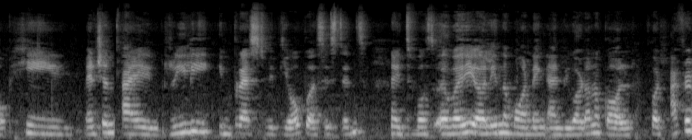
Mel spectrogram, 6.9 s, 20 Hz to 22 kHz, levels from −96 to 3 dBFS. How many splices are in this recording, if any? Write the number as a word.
two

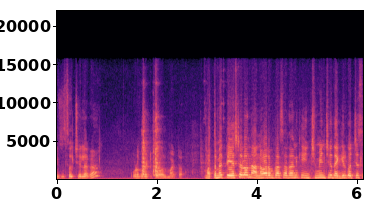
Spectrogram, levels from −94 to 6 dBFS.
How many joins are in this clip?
one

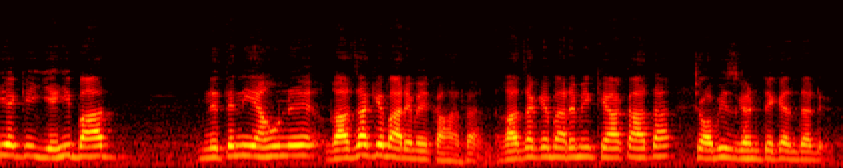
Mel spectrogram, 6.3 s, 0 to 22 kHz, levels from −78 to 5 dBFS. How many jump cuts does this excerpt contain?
one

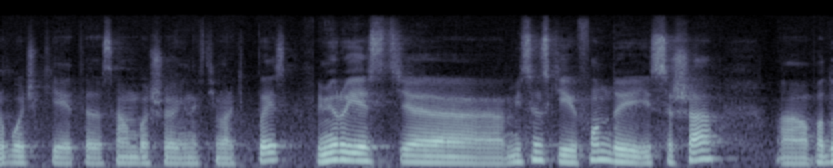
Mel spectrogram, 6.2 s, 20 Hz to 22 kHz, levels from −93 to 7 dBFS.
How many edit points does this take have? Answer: one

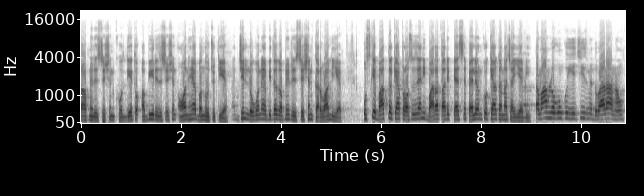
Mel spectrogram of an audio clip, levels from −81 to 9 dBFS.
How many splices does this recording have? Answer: two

